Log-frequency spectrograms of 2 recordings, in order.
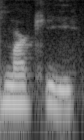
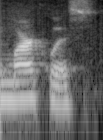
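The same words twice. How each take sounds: First: It is said the French way, not like Marcus. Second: It is said the British way, like Marcus. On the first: "everybody else says Marquis" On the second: "the British say Marquis"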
